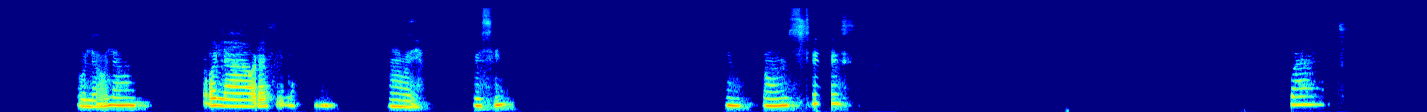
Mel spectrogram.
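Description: A young woman speaks calmly over an online call, with pauses.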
